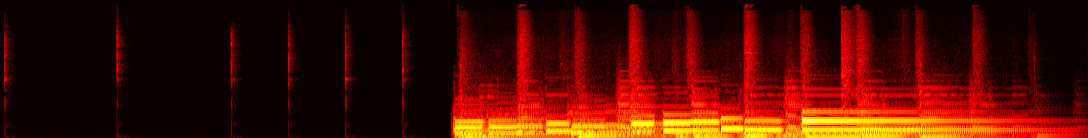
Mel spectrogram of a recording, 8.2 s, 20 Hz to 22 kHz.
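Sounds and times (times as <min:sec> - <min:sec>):
minor jazz guitar lick: 0:03.4 - 0:08.0.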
